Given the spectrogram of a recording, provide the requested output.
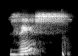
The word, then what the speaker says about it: this: is a short I this this and this one is a long e these these and with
